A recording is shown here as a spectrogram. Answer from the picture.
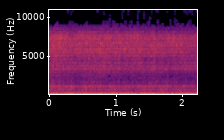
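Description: A steam boiler's row of atmospheric gas burners firing on natural gas fed through small drilled orifices: a steady low rumble of flame with a faint hiss over it.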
